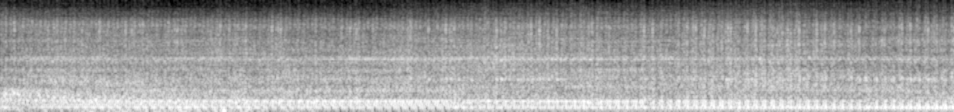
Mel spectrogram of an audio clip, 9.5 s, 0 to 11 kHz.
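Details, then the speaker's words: 1988 Honda CBR1000F Hurricane: steady four-cylinder idle with a fast, light metallic cam chain tensioner rattle only at idle, gone by about 2,500 rpm; common Honda nuisance, not urgent. "You'll notice that the sound goes away with some RPMs. So it's purely at idle. When you're operating it, it's not slapping around, not doing anything unusual. Rather common for Hondas to have some cam chain noise."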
